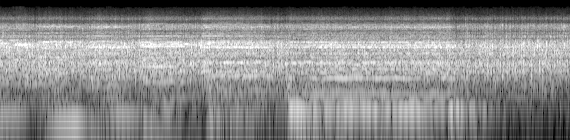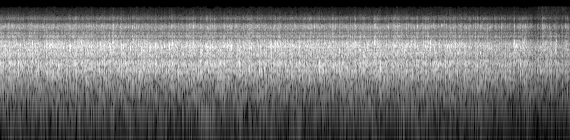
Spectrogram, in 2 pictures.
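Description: Studio orchestra playing the closing bars of the drama's music, ending on a long held chord about six seconds in, over a steady wash of studio-audience applause. The applause carries on alone after the music stops and fades near the end.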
